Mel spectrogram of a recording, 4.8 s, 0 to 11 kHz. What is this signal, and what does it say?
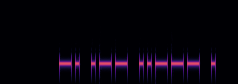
Morse code, heard as a keyed tone, about 15 wpm, 700 Hz. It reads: NW2E
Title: USA Call Signs - 4 Characters - Repeated 3x - 15wpm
